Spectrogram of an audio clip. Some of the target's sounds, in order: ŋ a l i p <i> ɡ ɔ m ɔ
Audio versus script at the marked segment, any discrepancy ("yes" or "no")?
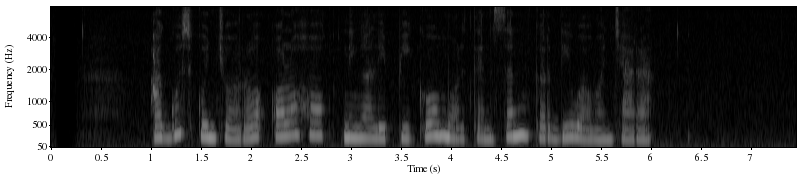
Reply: no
